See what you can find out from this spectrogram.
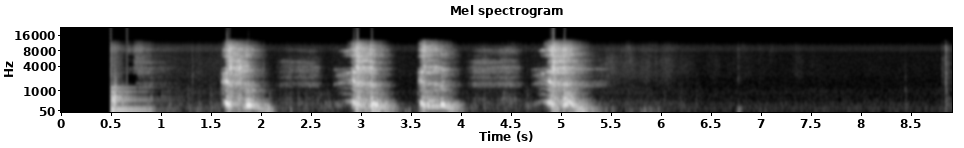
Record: {"three_cough_length": "8.9 s", "three_cough_amplitude": 26018, "three_cough_signal_mean_std_ratio": 0.34, "survey_phase": "alpha (2021-03-01 to 2021-08-12)", "age": "65+", "gender": "Male", "wearing_mask": "No", "symptom_none": true, "smoker_status": "Ex-smoker", "respiratory_condition_asthma": false, "respiratory_condition_other": false, "recruitment_source": "REACT", "submission_delay": "1 day", "covid_test_result": "Negative", "covid_test_method": "RT-qPCR"}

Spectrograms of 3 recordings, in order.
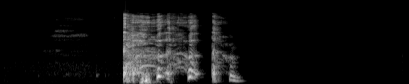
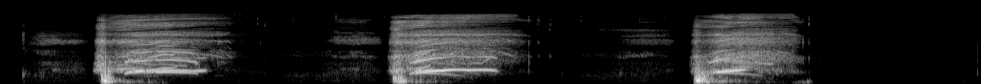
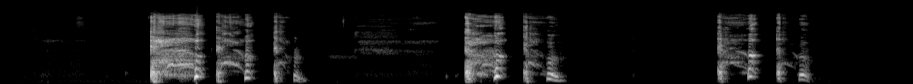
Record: {"cough_length": "4.1 s", "cough_amplitude": 31507, "cough_signal_mean_std_ratio": 0.31, "exhalation_length": "9.8 s", "exhalation_amplitude": 32768, "exhalation_signal_mean_std_ratio": 0.46, "three_cough_length": "9.1 s", "three_cough_amplitude": 32583, "three_cough_signal_mean_std_ratio": 0.31, "survey_phase": "beta (2021-08-13 to 2022-03-07)", "age": "18-44", "gender": "Female", "wearing_mask": "No", "symptom_cough_any": true, "symptom_sore_throat": true, "smoker_status": "Never smoked", "respiratory_condition_asthma": false, "respiratory_condition_other": false, "recruitment_source": "Test and Trace", "submission_delay": "1 day", "covid_test_result": "Positive", "covid_test_method": "RT-qPCR", "covid_ct_value": 17.7, "covid_ct_gene": "ORF1ab gene"}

